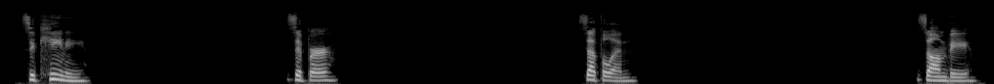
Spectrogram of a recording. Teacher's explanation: Place your hand on your throat as you say Z and notice the vibration. This happens because Z is a voice sound.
